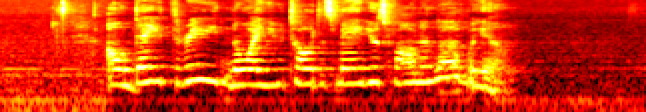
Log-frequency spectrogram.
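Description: A woman speaks close to a microphone in an emotional, wavering voice.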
